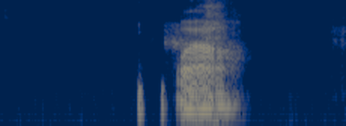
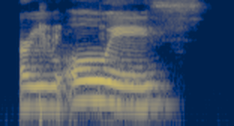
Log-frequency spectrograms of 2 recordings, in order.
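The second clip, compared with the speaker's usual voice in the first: ordinary talk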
